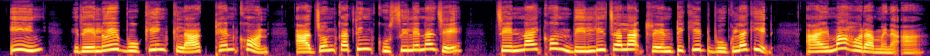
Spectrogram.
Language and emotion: Santali, happy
